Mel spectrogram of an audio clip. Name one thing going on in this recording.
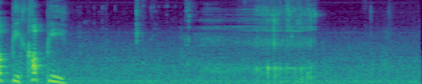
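A young woman sips a drink through a straw.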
